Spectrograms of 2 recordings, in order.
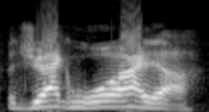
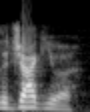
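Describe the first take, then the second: First: It is said in an American accent. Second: It is said in a British accent.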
